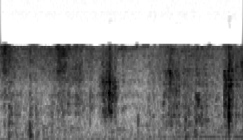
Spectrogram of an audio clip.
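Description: A few short crinkles of thin plastic bags being handled as pastries are passed over, about a second in and again near the end, over faint background voices.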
